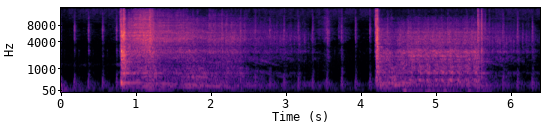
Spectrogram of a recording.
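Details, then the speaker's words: 1994 Chevy K2500 pickup, 350 5.7 L: two short starter bursts with no fuel pump hum and no firing; fuel pump fuse missing entirely, since a bad pump would still hum; no start from missing fuel pump fuse. "Any humming? Nope. Alright, so if it was a bad fill pump, it'll still make a hum. It's just a very shitty hum, so it's not the fill pump."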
